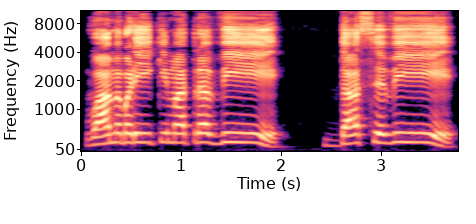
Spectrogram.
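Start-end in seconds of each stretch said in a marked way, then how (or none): 1.3-2.0 वी with a long, held ee; teacher's drawn-out वी, falling at the end; stretched long ee. Shown as a demonstration. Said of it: "खींच के पढ़ा जाता है". 2.4-3.7 दसवीं very slowly, last vowel held; slow teacher's sounding-out of दसवीं; stretched long ee. Shown as a demonstration. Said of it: "खींच के पढ़ा जाता है".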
